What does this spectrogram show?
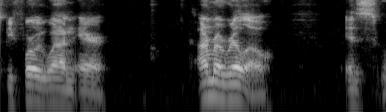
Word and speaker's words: Amarillo: Armarillo is how I believe this is pronounced, but I would think the Spanish pronunciation would be Amarillo.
